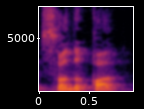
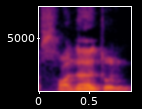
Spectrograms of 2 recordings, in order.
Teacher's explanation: صاد تھوڑا موٹا منہ بھر کر پڑھا جاتا ہے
